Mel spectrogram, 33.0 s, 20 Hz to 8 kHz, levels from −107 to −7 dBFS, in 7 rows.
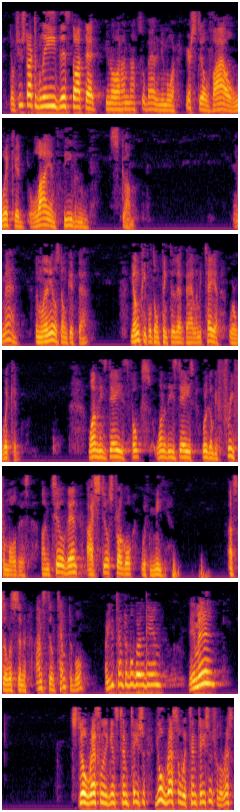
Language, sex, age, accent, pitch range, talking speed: English, male, 50-69, American, 140-230 Hz, 165 wpm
